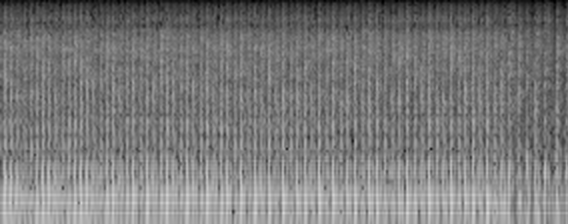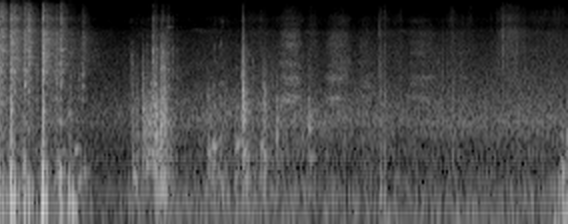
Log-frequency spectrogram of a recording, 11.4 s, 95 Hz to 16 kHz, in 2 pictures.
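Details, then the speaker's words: 27hp engine fitted to a Lesco Viper 54" zero-turn mower: lumpy, uneven thumping lacking the even twin beat, then dies out; running on only one cylinder. "Okay, so I just figured something else out. It's really only running on one cylinder, so that's, it could be good news."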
